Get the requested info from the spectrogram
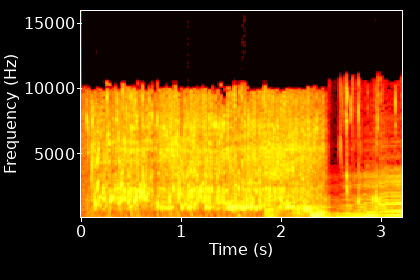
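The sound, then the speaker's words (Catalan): Beer pours into a glass in a radio advert for Ginesart, the craft beer from Ginestar. A steady, bright gurgling stream rises in pitch as the glass fills, then briefly cuts off and settles into a fizzing, foaming trickle. “El plaer d'una cervesa.”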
